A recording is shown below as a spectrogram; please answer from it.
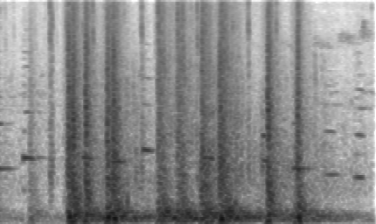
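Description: A line of muskets fires in the Holdfast video game, a ragged volley of many loud overlapping reports over about three seconds, with distant shots echoing through the line battle.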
